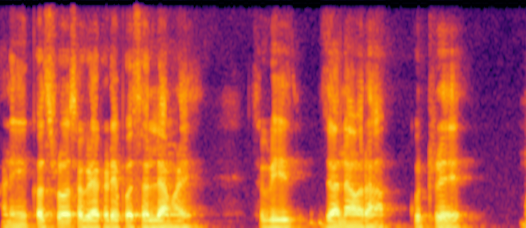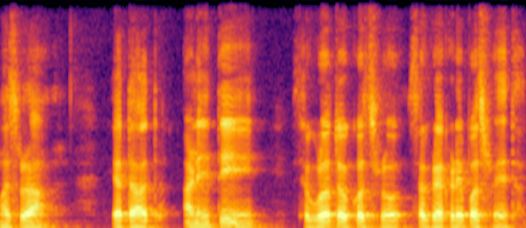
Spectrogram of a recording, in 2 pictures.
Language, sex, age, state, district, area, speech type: Goan Konkani, male, 60+, Goa, Pernem, rural, spontaneous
